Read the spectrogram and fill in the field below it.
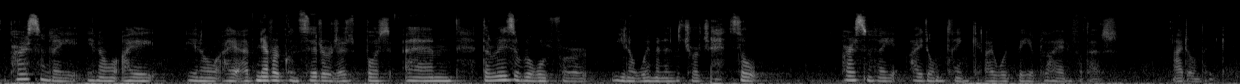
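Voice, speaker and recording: Speaking at a moderate pace with a Dublin accent, a woman has a very deep, low voice that is somewhat breathy, with fairly even intonation. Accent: Dublin Irish. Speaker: consecrated virgin and lay minister. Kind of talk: interview.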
